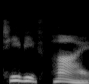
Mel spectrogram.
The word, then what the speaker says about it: ćevapi: cevapi pronounced t beef pie or cevapcici formal diminutive TV apt cevapcici is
